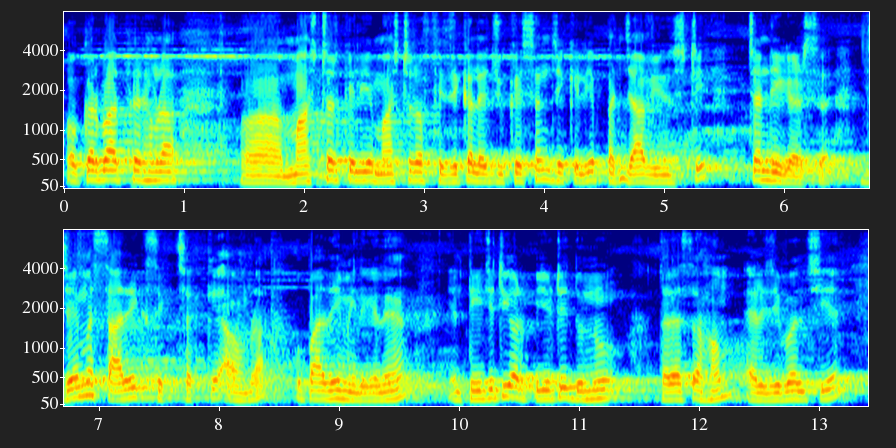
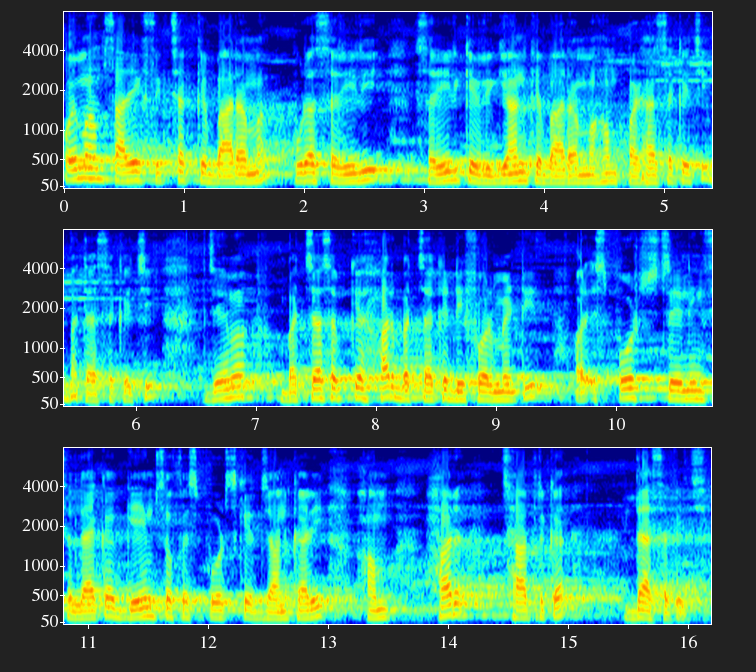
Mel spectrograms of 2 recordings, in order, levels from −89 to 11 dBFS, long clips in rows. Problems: background sounds at intervals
